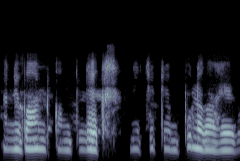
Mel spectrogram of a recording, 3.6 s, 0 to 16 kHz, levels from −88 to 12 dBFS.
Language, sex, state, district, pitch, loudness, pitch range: Hindi, female, Bihar, Lakhisarai, 190 Hz, -22 LUFS, 175-195 Hz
